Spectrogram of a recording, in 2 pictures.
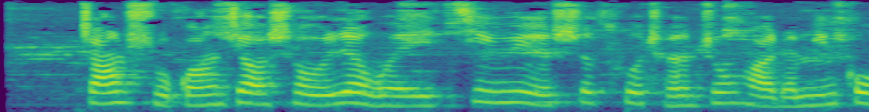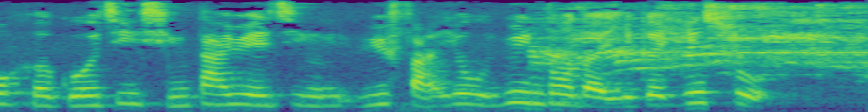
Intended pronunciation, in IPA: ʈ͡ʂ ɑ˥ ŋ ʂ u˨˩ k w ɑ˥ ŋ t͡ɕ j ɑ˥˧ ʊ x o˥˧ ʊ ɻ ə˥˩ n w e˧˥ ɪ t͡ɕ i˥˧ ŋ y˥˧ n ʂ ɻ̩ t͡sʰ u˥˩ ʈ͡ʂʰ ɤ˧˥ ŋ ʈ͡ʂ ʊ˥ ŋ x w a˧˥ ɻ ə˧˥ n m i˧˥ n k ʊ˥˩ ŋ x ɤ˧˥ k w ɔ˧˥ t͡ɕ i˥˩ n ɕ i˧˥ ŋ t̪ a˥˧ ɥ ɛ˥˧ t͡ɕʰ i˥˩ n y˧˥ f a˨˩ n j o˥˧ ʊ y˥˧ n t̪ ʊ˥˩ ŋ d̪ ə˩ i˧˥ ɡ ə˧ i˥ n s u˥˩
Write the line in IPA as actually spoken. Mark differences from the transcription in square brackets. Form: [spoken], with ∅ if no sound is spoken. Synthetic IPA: ʈ͡ʂ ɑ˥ ŋ ʂ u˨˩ k w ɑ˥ ŋ t͡ɕ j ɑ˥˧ ʊ [ʂ] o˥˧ ʊ ɻ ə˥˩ n w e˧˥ ɪ t͡ɕ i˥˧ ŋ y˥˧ n ʂ ɻ̩ t͡sʰ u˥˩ ʈ͡ʂʰ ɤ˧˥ ŋ ʈ͡ʂ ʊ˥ ŋ x w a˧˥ ɻ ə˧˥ n m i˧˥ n k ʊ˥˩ ŋ x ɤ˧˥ k w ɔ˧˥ t͡ɕ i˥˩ n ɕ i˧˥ ŋ t̪ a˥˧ ɥ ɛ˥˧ [t͡ɕ] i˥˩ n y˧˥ f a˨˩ n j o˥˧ ʊ y˥˧ n t̪ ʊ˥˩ ŋ d̪ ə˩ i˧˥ ɡ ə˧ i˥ n s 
